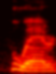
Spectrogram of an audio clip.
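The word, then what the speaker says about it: pu-erh: There's a tea we carry called pu'er tea. That's spelled P-U-ERH.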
